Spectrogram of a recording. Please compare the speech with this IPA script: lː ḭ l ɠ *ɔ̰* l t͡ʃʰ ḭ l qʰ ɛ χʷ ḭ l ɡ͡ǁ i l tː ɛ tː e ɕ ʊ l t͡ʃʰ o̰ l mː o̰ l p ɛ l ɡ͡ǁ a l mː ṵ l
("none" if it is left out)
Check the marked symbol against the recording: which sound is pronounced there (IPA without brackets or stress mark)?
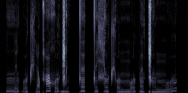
o̰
